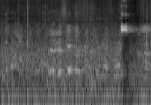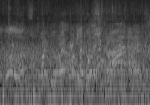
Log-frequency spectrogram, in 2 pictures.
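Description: Spectators' voices chattering on the sidelines, several people talking over one another, with one sharp click about two and a half seconds in.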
